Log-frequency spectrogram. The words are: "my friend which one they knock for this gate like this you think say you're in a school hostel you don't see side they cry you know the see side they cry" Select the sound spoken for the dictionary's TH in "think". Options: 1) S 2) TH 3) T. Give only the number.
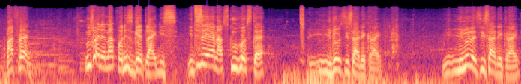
3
